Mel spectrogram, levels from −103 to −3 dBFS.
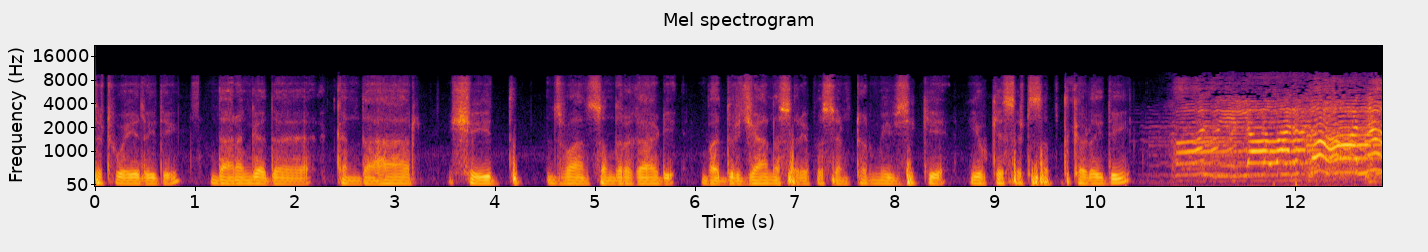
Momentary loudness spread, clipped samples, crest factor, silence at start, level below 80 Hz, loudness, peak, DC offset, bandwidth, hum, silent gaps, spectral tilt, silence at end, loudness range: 10 LU; under 0.1%; 16 dB; 0 s; -40 dBFS; -22 LUFS; -6 dBFS; under 0.1%; 9.6 kHz; none; none; -6 dB/octave; 0 s; 3 LU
